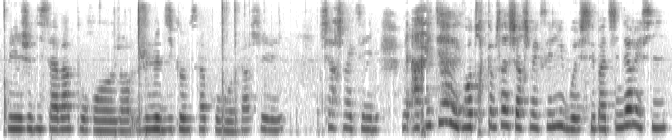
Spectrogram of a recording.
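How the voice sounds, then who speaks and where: A woman's voice: sits high, fairly even intonation, moderate pace, background noise. A woman chatting casually over her gameplay as a YouTuber, in a slangy way full of fillers. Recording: slightly dull lo-fi mic.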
